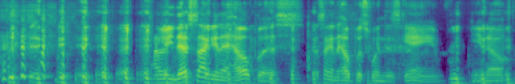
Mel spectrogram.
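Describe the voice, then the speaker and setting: A man in a Southern US accent speaks at a fairly slow pace, his fairly high voice carrying lively intonation. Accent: pretty southern. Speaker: soccer podcast co-host. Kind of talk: casual chat. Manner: slurry.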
